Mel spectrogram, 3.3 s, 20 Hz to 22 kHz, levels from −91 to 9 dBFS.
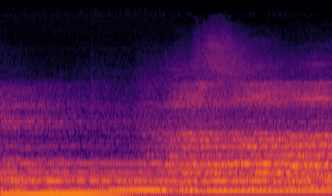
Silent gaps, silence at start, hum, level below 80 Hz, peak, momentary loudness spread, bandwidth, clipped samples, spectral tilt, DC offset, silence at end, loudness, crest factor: none; 0 s; none; -38 dBFS; -10 dBFS; 3 LU; 10.5 kHz; under 0.1%; -7.5 dB/octave; under 0.1%; 0 s; -25 LUFS; 12 dB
